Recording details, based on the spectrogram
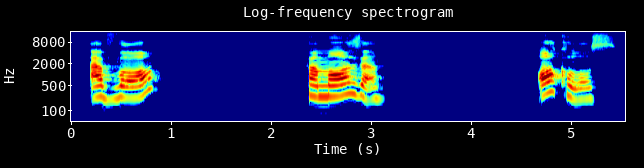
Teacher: This is identical to the O in the word hot. This sound is known as the open O sound in Portuguese.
